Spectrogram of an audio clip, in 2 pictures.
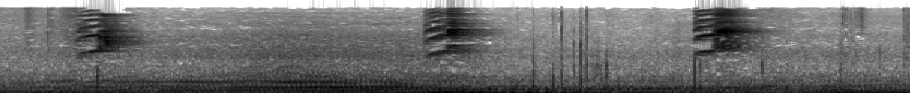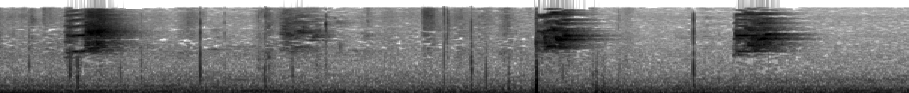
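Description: A bird chirping: six short, high chirps spaced about one and a half to two seconds apart.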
